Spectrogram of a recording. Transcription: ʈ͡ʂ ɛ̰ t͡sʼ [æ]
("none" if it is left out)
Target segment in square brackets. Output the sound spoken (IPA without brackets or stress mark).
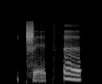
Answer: ɜ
